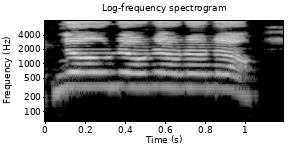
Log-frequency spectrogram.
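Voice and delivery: high, pleading retold wail; mock crying. Retelling Hiccup and Astrid at his father's death, mock crying. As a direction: imitate distraught cries of denial. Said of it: "And they're crying".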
